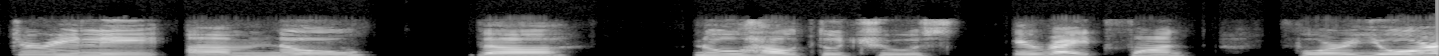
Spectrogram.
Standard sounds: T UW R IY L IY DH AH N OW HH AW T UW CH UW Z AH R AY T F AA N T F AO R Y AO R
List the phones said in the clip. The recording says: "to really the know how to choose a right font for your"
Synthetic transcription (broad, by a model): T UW R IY L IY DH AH N OW HH AW T UW CH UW S AH R AY T F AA N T F AO R Y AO R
